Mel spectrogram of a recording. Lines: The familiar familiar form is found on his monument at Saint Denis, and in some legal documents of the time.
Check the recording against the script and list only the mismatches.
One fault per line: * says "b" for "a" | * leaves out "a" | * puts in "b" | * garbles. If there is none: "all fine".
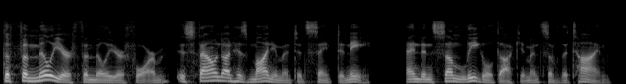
all fine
